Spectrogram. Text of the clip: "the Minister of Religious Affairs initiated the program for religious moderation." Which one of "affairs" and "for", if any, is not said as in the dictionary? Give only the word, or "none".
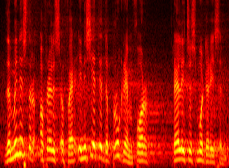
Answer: affairs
